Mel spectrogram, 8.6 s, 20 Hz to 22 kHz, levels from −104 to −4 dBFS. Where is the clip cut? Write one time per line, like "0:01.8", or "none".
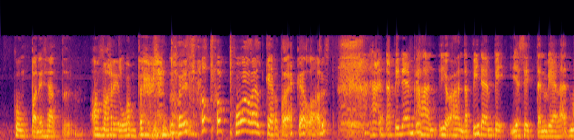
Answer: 0:05.5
